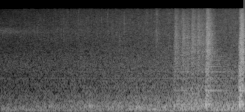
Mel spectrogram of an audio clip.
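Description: Heavy rain pouring down and streaming off a roof edge, a steady hiss that fades up and grows louder. A first sharp percussive knock comes in near the end.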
